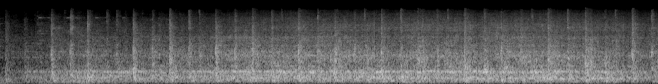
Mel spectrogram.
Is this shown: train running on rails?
yes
